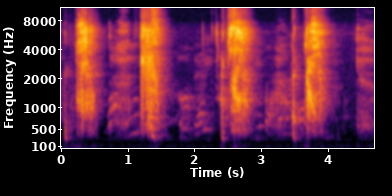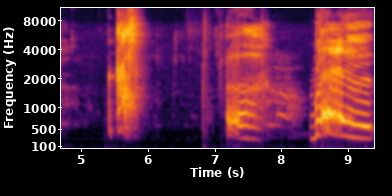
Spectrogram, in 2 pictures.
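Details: Rapid series of about six sharp, explosive sneezes in a row, followed by voiced sounds; repeated sneezing.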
